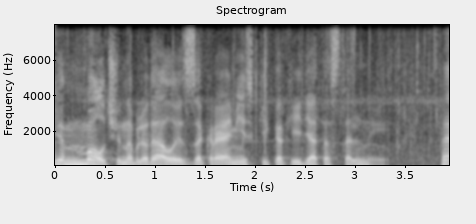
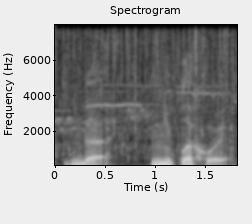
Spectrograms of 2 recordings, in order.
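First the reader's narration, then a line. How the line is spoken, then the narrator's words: Muttering. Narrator (Russian): пробормотал Логин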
